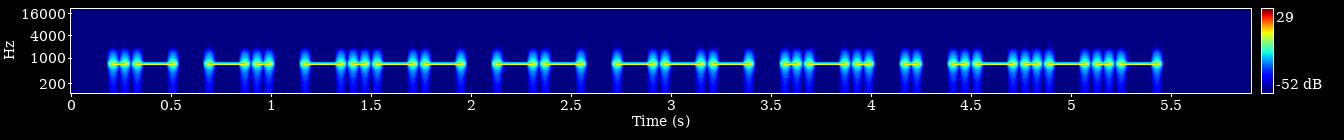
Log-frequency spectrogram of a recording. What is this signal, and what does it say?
Morse code, heard as a keyed tone, about 20 wpm, 700 Hz. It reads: ANYMORE.
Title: Additional Easy Phrases 20wpm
